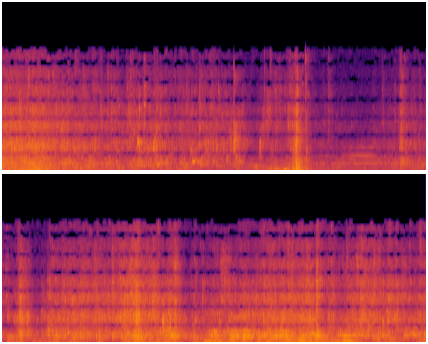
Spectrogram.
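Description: Water drips and splashes from a lifted garment into a tub.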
